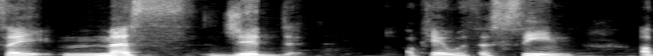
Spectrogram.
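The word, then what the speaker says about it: مسجد: is not a message it okay or a Masjid rather it's a Masjid okay with a scene a place for sujood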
